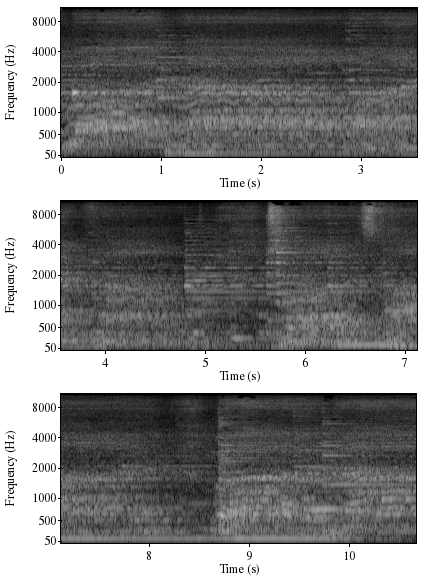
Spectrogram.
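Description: Three women singing a slow gospel hymn in close harmony through microphones, holding long notes, over steady low accompaniment notes that drop out briefly in the middle.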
